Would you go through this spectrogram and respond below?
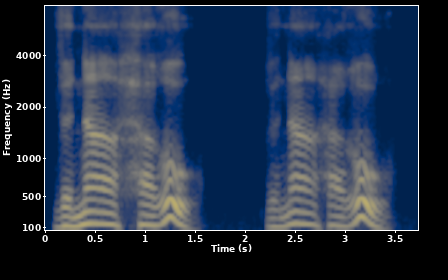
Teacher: because the penultima is stressed and it gets a full vowel, it's pausal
